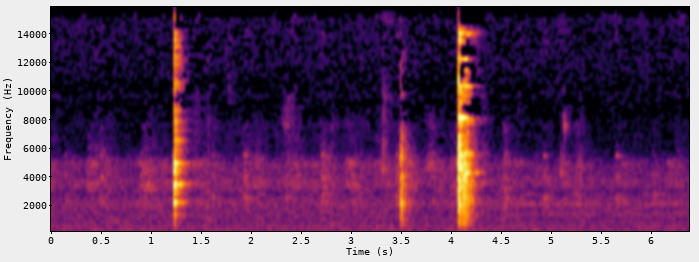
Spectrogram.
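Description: A metal spoon clinking against a glass mixing bowl three times, about a second in, at three and a half seconds, and just after four seconds. The last clink is the loudest and rings briefly.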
